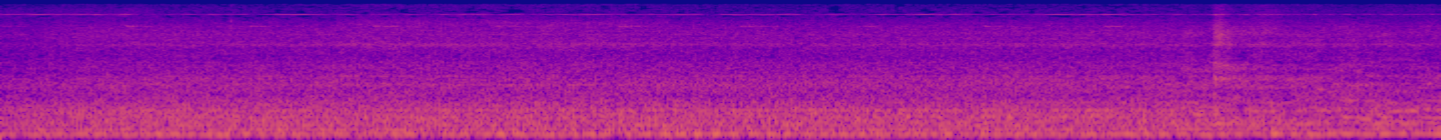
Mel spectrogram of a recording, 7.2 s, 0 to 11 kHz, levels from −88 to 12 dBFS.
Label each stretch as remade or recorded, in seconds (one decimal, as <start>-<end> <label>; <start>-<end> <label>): 0.0-5.9 recorded; 5.9-7.2 remade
